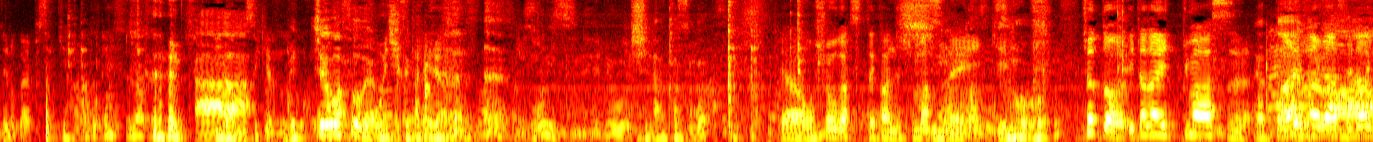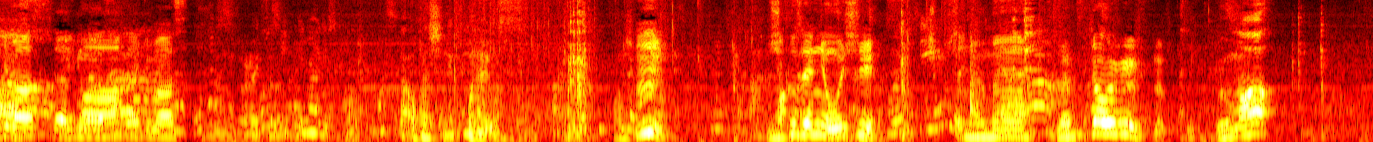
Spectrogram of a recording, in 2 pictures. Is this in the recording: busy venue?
yes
